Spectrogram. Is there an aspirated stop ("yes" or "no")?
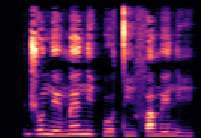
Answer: no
